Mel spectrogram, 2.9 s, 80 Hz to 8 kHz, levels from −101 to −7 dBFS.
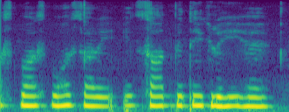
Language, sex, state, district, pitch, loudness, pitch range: Hindi, female, Arunachal Pradesh, Lower Dibang Valley, 250 Hz, -14 LUFS, 235-255 Hz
